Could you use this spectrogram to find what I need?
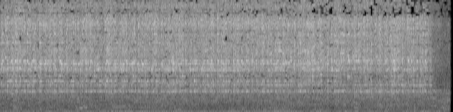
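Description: An arcade game plays loud electronic music and sound effects.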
